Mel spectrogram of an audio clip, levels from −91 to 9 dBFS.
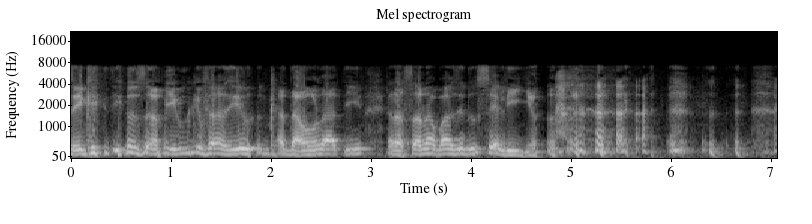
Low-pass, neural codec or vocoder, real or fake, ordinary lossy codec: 7.2 kHz; vocoder, 44.1 kHz, 128 mel bands every 256 samples, BigVGAN v2; fake; none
